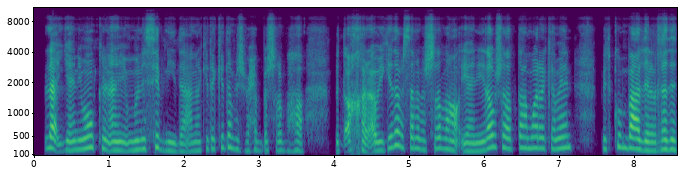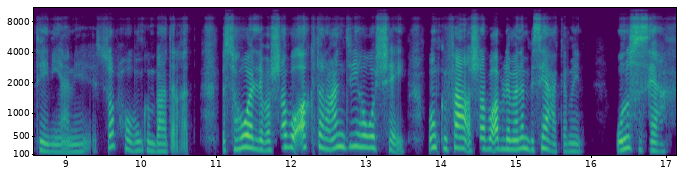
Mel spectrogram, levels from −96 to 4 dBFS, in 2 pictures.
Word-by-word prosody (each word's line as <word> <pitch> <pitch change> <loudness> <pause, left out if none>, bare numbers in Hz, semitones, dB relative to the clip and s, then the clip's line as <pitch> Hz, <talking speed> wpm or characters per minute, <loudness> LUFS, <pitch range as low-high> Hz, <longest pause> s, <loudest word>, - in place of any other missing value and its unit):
لأ 235 -2 +6
يعني 200 +2 -2
ممكن 230 -2 -1
أن 190 0 0
مناسبني 200 -2 -2
ده، 170 0 -6
أنا 185 +2 -7
كده، 215 +3 -8
كده 250 +4 -6
مش 215 -5 -7
باحب 190 -1 -9
أشربها 185 -1 -6 0.4
متأخَّر - - 0
أوي 185 +1 0
كده، 260 +8 -1
بس 245 -3 -3
أنا 230 -1 -2
باشربها 215 0 -1
يعني 175 +2 -2
لو 245 +2 +4
شربتها 240 -1 -2
مَرّة 235 0 -1
كمان، 230 +3 -3 0.4
بتكون 245 +3 -6
بعد 220 -5 +6
الغدا 205 +3 +1
تاني، 170 -6 -5
يعني 160 +1 -9
الصبح 265 -3 -5
وممكن 190 -2 -6
بعد 170 -3 -4
الغدا، - - -8 0.4
بس 195 +2 -2
هو 255 +4 +7
اللي 215 -4 +3
باشربه 245 +7 +3
أكتر 250 -1 +2
عندي 265 +5 0
هو 255 -1 +2
الشاي، 245 - -1 0.3
ممكن 245 -2 0
فعلًا 235 +1 +7
أشربه 225 -2 +2
قبل 215 -1 +4
ما 205 - +3
أنام 230 +1 0
بساعة 205 -2 0
كمان، 165 0 -10 0.5
ونُص 220 +2 +3
ساعة. 190 -4 +1
215 Hz, 175 wpm, -25 LUFS, 190-240 Hz, 0.5 s, هو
